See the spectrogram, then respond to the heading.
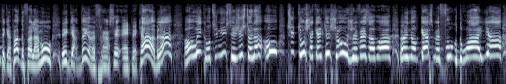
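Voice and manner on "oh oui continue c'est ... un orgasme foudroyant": much higher, hammed-up moaning; mock moaning woman. Woman in bed to her lover, hammed-up, much higher.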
